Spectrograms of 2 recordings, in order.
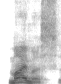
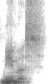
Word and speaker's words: Mimas: Now, what is a moon and is kind of like the Death Star, but isn't, is the moon of Saturn, Mimas, sometimes pronounced Mimas.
